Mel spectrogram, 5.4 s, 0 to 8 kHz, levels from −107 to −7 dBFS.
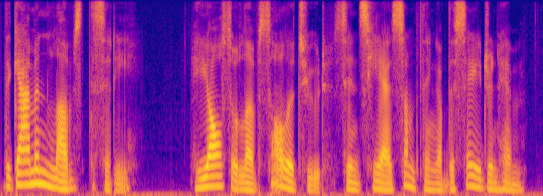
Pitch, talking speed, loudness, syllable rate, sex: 125 Hz, 200 wpm, -21 LUFS, 6.1 syllables/s, female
